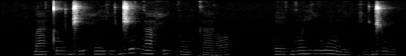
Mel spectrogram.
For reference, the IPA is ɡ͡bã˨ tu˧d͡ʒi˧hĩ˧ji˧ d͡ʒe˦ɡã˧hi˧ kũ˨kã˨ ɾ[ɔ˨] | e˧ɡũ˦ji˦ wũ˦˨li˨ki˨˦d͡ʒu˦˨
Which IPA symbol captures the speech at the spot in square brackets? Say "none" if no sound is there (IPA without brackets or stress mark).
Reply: ɔ˨˦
